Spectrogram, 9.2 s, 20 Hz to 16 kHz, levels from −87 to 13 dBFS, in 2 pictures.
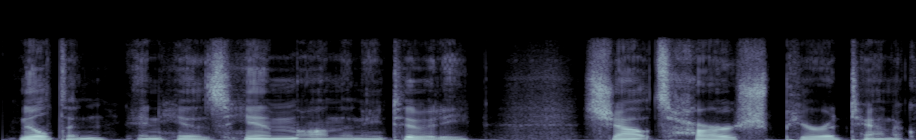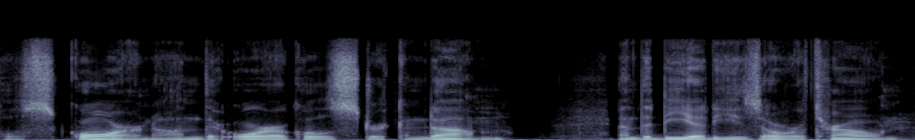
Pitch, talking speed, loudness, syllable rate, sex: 105 Hz, 130 wpm, -21 LUFS, 4.3 syllables/s, male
